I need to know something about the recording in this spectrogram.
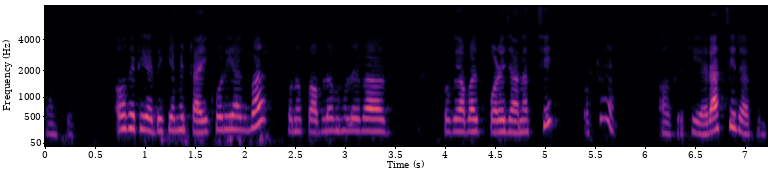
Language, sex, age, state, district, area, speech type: Bengali, female, 30-45, West Bengal, Kolkata, urban, spontaneous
